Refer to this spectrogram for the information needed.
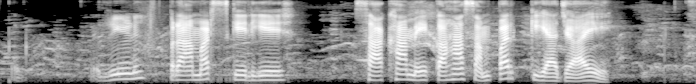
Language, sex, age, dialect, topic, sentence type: Hindi, female, 56-60, Garhwali, banking, statement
